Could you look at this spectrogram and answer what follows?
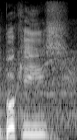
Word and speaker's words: Bookies: Tristan Bookies, which rhymes with cookies, is going to be after the intermission.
